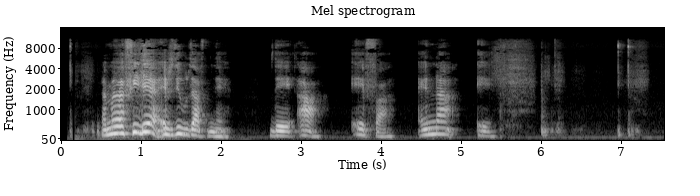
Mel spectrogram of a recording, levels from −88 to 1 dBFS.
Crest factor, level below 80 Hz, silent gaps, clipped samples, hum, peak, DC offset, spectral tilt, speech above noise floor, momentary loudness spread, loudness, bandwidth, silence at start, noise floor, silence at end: 20 dB; -62 dBFS; none; under 0.1%; none; -2 dBFS; under 0.1%; -5 dB/octave; 37 dB; 26 LU; -21 LUFS; 11.5 kHz; 0.45 s; -58 dBFS; 0.4 s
